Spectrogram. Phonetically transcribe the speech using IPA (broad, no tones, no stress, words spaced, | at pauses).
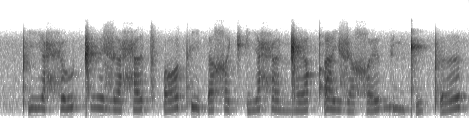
pʼi ħuɡ͡ǁø zəħə t͡sʼɔ tʼiʔəχət͡ʃʼi ħœŋ͡ǁœ qʼizə χøbynʲkʼy pʼə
